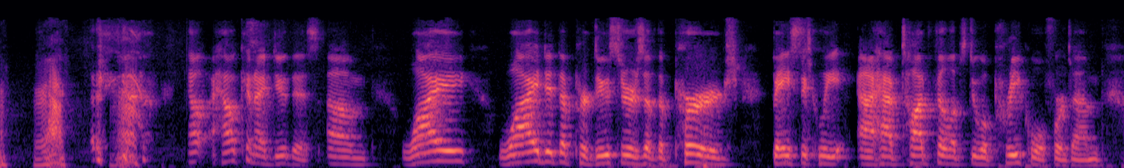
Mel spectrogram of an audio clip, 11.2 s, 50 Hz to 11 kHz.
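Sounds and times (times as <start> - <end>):
man growling imitating a dog: 0.0 - 1.5
speech: 0.4 - 11.2.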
